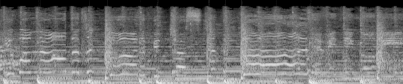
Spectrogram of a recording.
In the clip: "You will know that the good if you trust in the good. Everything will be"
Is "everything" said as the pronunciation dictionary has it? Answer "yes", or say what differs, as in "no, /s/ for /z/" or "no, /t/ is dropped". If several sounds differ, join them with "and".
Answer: no, /ɹ/ is dropped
